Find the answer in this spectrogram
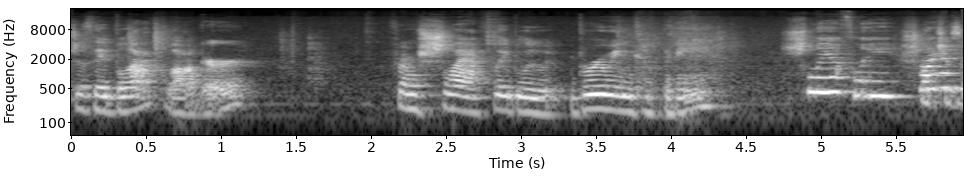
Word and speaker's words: Schlafly: And while we do this tag, we are going to be drinking Apollo's Orbit, which is a black lager from Schlafly Brewing Company.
